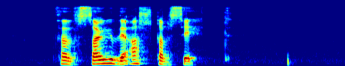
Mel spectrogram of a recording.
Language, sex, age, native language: Icelandic, male, 20-29, Icelandic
